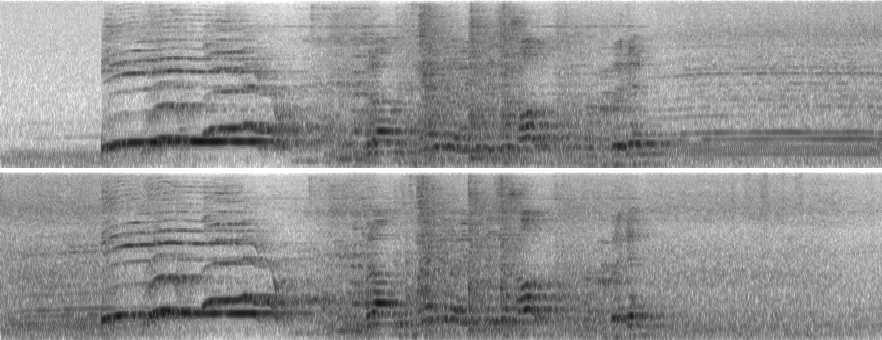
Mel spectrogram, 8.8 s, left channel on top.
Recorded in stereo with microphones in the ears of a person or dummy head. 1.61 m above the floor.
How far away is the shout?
About 1.4 m.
